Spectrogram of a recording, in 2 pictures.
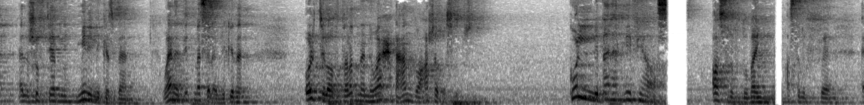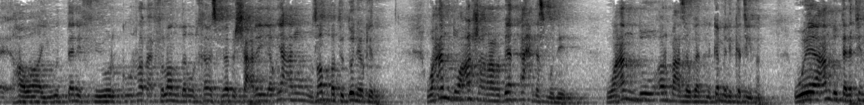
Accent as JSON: {"language": "Arabic", "country": "Egypt", "said": "ده عندنا في مصر"}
